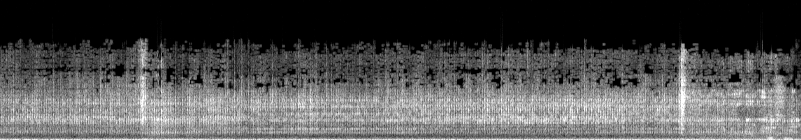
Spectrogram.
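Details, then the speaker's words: AC system after leak repair and dryer change, vacuum pump pulling down the system; deep, steady low drone, no knocking or rattle; vacuum pump running normally. "the hoses you can hear the sound of my pump going pretty deep"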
